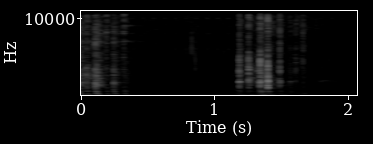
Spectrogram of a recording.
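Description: Faint computer keyboard typing: a few keystrokes at the start, then a quick run of keystrokes about a second and a quarter in.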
